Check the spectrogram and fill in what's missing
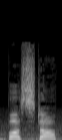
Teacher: Bus stop is a compound noun with the main stress on the first word.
